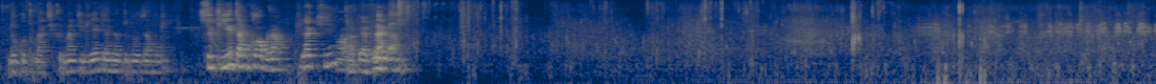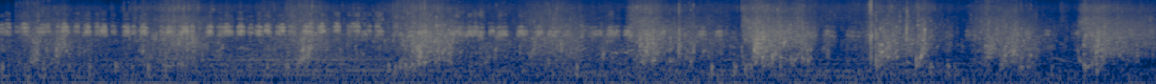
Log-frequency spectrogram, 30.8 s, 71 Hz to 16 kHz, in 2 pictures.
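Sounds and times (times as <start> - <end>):
water birds calling on a lakeshore with quacking and honking: 0.0 - 5.5, 7.2 - 30.8
speech: 0.1 - 5.6.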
